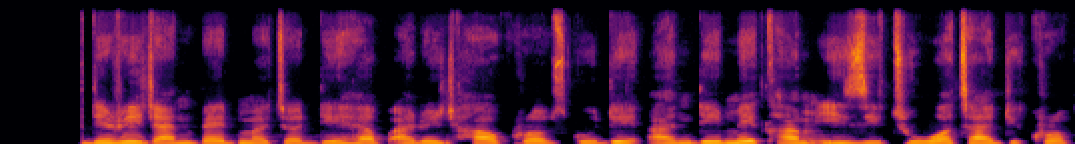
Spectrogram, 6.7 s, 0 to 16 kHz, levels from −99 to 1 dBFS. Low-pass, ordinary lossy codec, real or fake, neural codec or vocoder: 14.4 kHz; none; real; none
